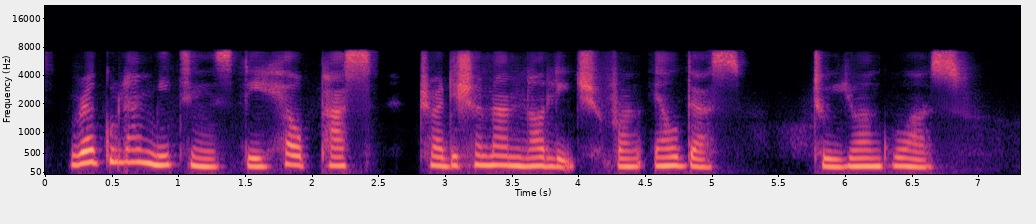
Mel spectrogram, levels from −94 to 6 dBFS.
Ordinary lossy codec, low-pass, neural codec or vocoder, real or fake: AAC, 48 kbps; 7.2 kHz; codec, 16 kHz, about 1 kbps, DyCAST, with the encoder's durations; fake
